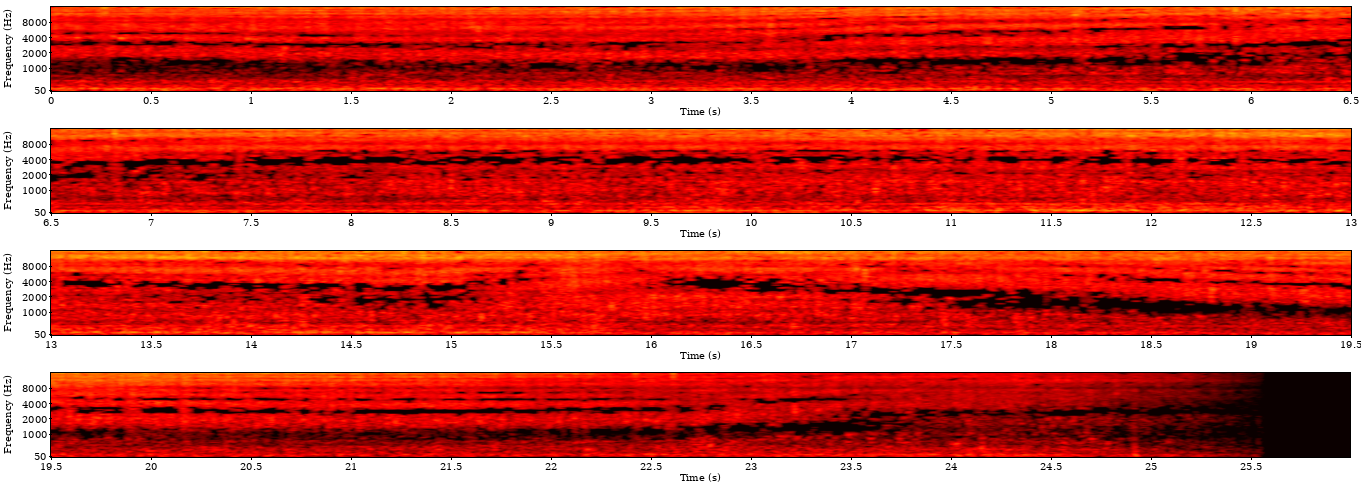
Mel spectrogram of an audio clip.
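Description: Water pouring down a small stacked-stone waterfall into a pond: a steady rushing splash whose tone slowly sweeps up and down. It swells a little midway, fades over the last few seconds and cuts off just before the end.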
